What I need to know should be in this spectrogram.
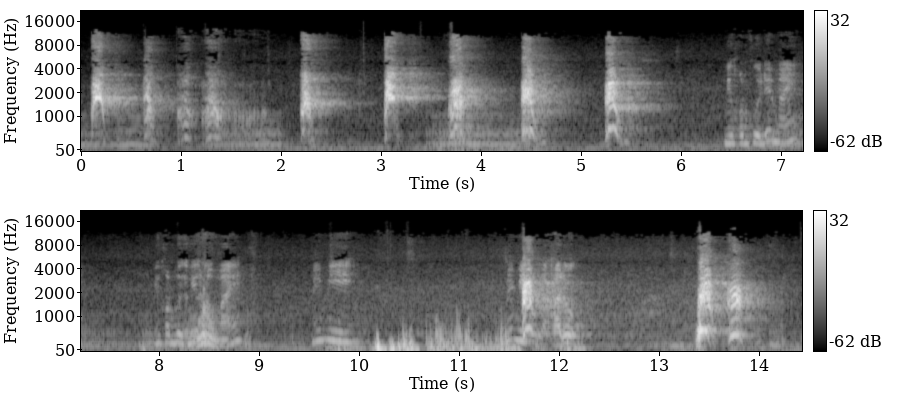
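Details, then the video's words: A Chihuahua barks at a cat in quick runs of sharp, bright yaps, six in the first five seconds, then a pause filled with a woman's Thai chatter and rustling before a few more barks. "Cute Chihuahua Dog Barking At A Cat"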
